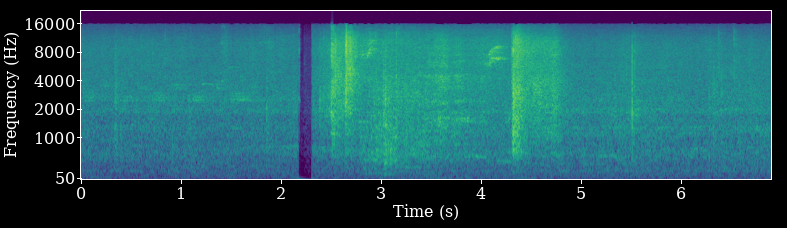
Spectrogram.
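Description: Outdoor ambience with birds chirping, broken by two loud rushing noise bursts about two and a half and four seconds in. The sound drops out for an instant just after two seconds.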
